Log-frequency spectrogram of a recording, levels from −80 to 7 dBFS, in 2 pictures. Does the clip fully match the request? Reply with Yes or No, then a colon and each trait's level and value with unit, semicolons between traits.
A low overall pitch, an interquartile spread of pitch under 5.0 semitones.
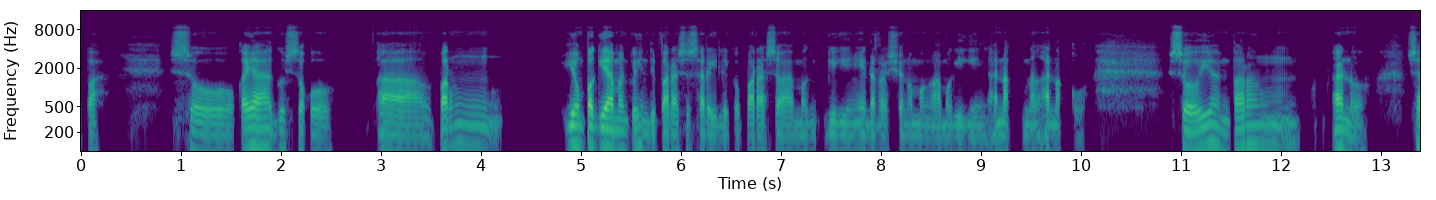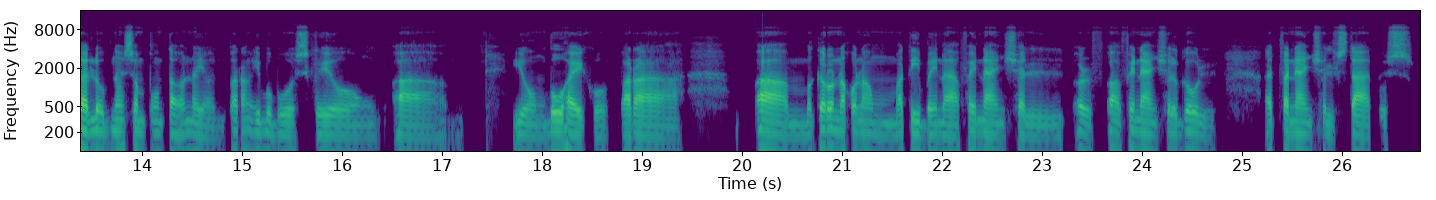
Yes: very low, 95 Hz; average, 2.7 semitones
